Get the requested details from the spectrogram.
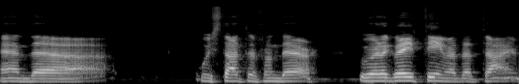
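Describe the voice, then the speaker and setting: In an Italian accent, a man with a fairly high pitch speaks very slowly, with fairly even intonation and long, frequent pauses. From Italy. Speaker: film director. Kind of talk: interview on live stream. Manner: hesitant, many fillers.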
